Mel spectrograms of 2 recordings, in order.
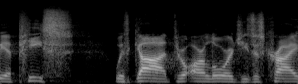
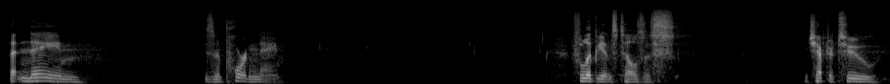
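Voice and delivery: hushed closing; 4 semitones lower, 8 dB quieter than usual. Acted. Preacher closing in reverence, soft and low. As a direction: let it settle into reverent stillness. Quiet closing over music.

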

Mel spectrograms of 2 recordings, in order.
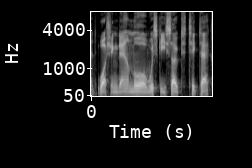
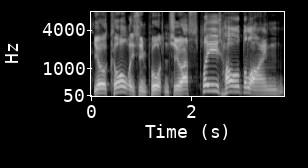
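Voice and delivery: slow, higher recorded voice; mock hold message; 5 semitones higher, slower than usual. A narrator's reading. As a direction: fake phone-system message.

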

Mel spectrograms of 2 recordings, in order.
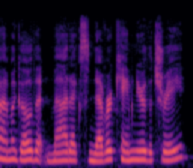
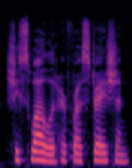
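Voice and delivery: ordinary delivery

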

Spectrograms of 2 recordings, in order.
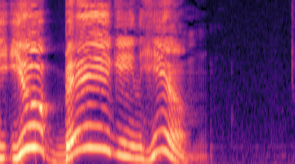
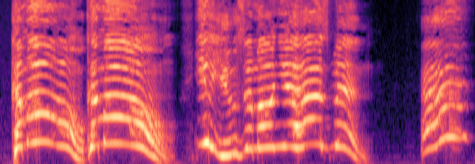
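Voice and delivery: preaching exhortation; 10 semitones higher than usual. Acted.

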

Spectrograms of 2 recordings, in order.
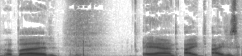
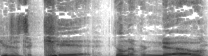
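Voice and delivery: put-on nineties teen bully; 2 semitones higher, 4 dB louder, slower than usual. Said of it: "older brother's a-hole best friend".

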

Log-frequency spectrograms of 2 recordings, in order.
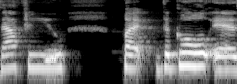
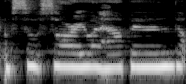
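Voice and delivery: softer, cooing mock sympathy; coddling; 6 dB quieter than usual. Owner bending down to a hesitant dog, coddling. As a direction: fuss over the poor dog in a hushed voice. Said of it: "If you coddle".

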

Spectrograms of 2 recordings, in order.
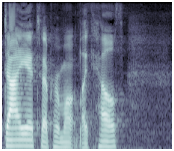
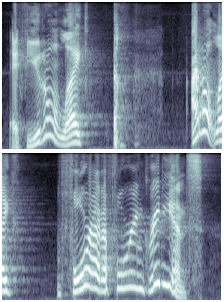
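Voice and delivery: much higher, pitched-up exasperated protest; exasperated squeal; 12 semitones higher, 3 dB louder than usual. Real, not acted. Explaining to listeners she dislikes every sushi ingredient, high pitched. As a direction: squeak it out in disbelief.

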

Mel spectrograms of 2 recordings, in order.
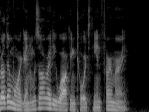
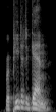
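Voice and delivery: raised, louder, higher order; urgent command; 5 semitones higher, 5 dB louder than usual. A narrator's reading. Cleric urges the sick woman on, raised commanding voice. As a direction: press them to repeat it, forcefully. Cleric urging her on, voice rising.

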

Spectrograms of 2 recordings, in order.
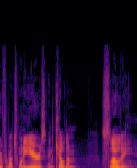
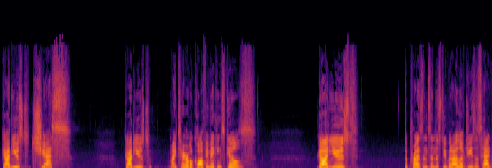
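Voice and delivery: raised, emphatic preacher's voice with big pauses; climactic preaching; 7 semitones higher, 8 dB louder, slower than usual. Real, not acted. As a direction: build the refrain out to the congregation. Preaches climax at full force.

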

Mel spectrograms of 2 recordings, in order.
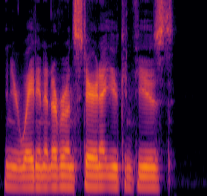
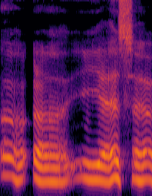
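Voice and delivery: high, put-on character voice; high-pitched, hesitant vendor; flustered merchant; 8 semitones higher, much slower than usual. Game master voices Digsby.

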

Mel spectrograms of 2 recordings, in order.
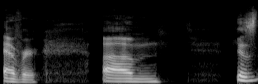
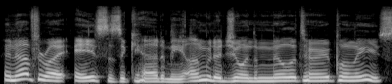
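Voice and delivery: higher, posh, pretentious cadet; Jean Kirstein impression; 3 semitones higher than usual. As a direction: quote the abridged Jean smugly. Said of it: "Attack on Titan abridged".

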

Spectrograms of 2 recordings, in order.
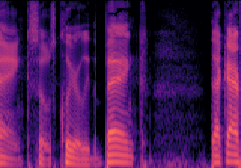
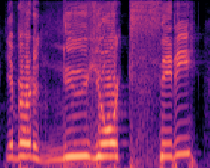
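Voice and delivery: much higher and louder sneering question; mocking snooty tone; 11 semitones higher, 13 dB louder than usual. Host mocking the agent's condescending question, loud sneer. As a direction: ham up the snob.

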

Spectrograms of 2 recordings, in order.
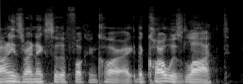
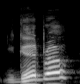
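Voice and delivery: high, louder you-good; high concerned question; concerned check-in; 10 semitones higher, 5 dB louder, slower than usual. Retold or imitated. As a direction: call out with sudden worry. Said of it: "And then I'm like".

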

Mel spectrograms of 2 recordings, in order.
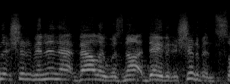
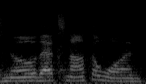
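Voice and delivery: quiet voice of God; 5 semitones lower, 6 dB quieter than usual. Retold or imitated. God answers Samuel.

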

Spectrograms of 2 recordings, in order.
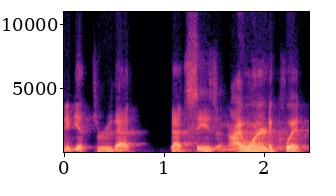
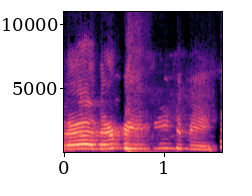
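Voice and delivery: much higher, laughing mock whine; mock whining; 13 semitones higher than usual. Staff writer whining to his boss, mock sniveling. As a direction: ham up a sniveling complaint. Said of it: "this staff writer going".

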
